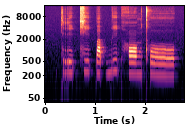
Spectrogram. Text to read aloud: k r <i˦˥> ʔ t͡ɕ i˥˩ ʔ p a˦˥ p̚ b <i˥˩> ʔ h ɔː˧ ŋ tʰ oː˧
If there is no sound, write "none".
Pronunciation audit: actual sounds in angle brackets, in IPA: i˦˥, i˥˩

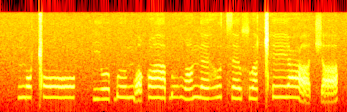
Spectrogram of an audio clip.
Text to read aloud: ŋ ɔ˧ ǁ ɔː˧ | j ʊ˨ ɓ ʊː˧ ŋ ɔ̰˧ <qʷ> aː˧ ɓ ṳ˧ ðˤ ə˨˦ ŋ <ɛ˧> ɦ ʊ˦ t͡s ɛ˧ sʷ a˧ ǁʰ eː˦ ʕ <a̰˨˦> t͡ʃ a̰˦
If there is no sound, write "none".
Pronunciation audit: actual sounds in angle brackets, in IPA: qʷ, ɛ˧, a̰˦˨

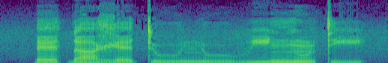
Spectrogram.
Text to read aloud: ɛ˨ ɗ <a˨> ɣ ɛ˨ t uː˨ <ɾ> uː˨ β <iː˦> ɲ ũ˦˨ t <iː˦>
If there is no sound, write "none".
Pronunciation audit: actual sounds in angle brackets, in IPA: a˨, n, i˦, i˦

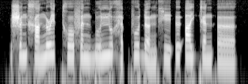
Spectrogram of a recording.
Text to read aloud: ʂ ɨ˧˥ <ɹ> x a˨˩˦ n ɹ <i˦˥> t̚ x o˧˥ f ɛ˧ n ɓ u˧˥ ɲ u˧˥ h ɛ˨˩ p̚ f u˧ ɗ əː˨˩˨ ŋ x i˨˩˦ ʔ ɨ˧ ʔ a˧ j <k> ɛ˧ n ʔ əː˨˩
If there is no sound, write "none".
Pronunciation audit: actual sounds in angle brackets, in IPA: n, i˦˥, k

